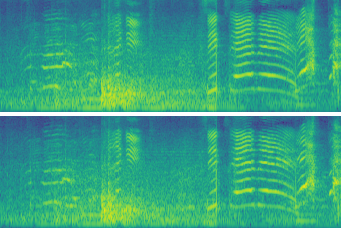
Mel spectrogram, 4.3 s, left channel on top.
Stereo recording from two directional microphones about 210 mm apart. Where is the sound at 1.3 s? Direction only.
20° right (ahead or behind).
